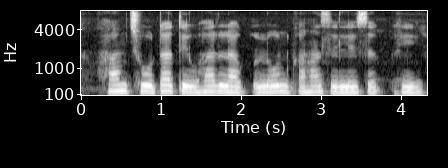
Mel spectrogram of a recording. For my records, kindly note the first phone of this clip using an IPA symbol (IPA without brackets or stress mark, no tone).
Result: h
